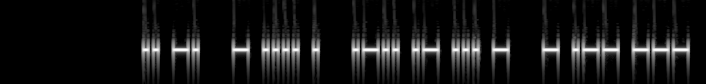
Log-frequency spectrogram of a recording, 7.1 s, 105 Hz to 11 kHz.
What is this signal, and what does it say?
Morse code, heard as a keyed tone, about 24 wpm, 700 Hz. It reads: IN THE LAST TWO
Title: Speed-Racing - Sets of 5 Words 20wpm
